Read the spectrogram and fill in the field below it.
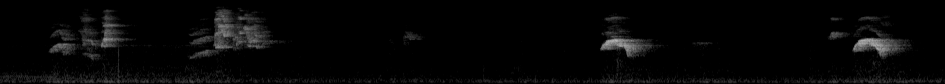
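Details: Lovebird chirping energetically and melodiously: short shrill, harsh bursts of high chirps in two clusters early on, then two louder sharp squeaky notes about two and a half seconds apart, with quiet pauses between.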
